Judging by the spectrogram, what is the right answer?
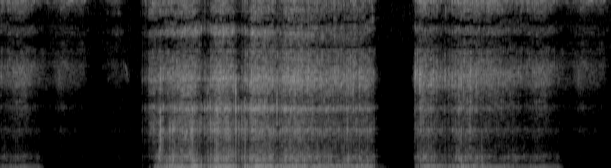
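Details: Loud rattling snores on long breaths with short quiet pauses, heard during sleep and dreaming; heavy snoring.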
